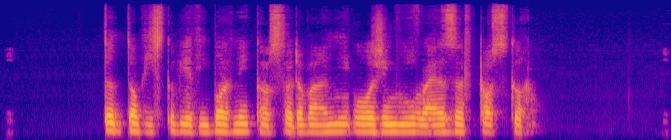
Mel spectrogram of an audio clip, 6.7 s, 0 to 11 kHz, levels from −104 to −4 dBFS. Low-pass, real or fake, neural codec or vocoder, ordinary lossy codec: 9.9 kHz; fake; codec, 24 kHz, 0.9 kbps, WavTokenizer, medium music audio release; AAC, 32 kbps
